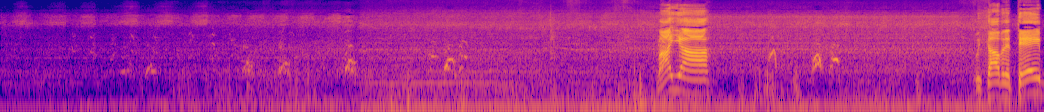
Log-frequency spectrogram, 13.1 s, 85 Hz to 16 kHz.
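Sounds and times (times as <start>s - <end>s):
motor humming: 0.0s - 13.0s
dogs yipping and whining: 1.0s - 7.0s, 9.4s - 10.9s.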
